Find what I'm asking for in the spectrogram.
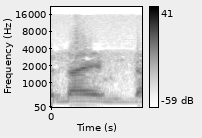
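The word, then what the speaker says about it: Naarm: You know, obviously the name change, and they've got a new jumper, but the name NAM Football Club. So, NAM is it? Sorry, NAM. – Yeah. – NAM. – So yeah, yep. It's spelled in a RRM.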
